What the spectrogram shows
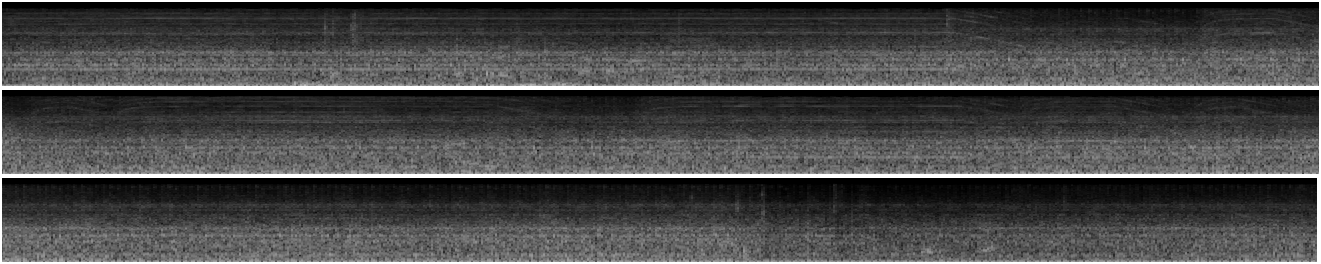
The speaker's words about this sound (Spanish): cuando le doy a la a la batidora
